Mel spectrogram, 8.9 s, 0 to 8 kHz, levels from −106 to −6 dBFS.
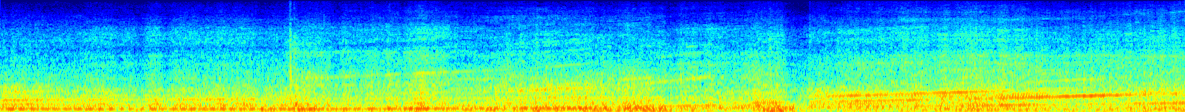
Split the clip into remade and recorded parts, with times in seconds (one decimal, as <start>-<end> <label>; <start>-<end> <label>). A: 0.0-5.6 recorded; 5.6-6.2 remade; 6.2-8.9 recorded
